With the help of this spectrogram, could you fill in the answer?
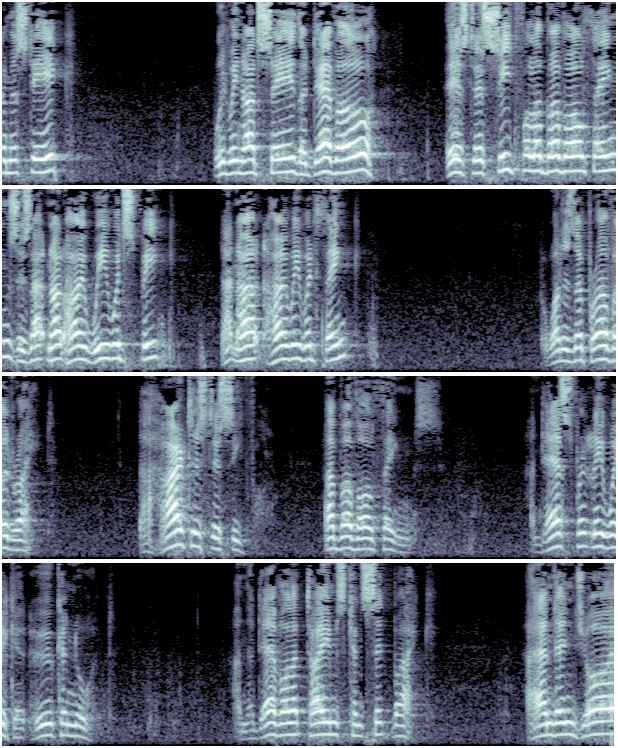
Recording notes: Preached in Grafton. At the Lord's Day Morning service on 28th July, 2019.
